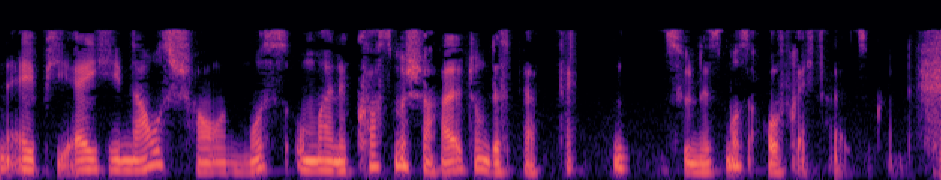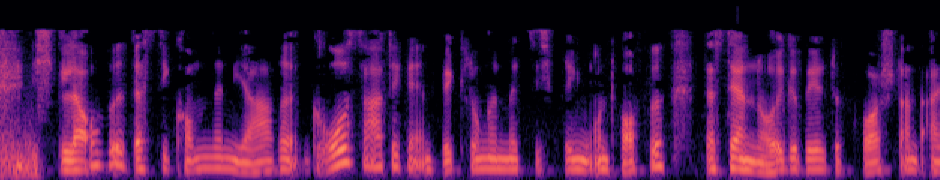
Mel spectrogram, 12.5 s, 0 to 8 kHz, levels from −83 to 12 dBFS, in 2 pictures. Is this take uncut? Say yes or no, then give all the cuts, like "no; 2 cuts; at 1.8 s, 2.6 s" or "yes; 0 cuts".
yes; 0 cuts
